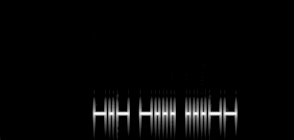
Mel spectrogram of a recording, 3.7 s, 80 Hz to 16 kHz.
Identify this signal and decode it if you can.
Morse code, heard as a keyed tone, about 25 wpm, 700 Hz. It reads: KB3
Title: USA Call Sign Prefixes - 25wpm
